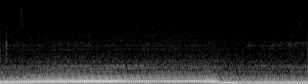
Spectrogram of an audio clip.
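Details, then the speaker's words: 1987 Chevrolet Celebrity Eurosport 2.8 V6, driving at about 15 mph with the automatic transmission warmed up, after replacing a bad vacuum modulator: steady drone, then a clean upshift with no slip or flare, where before second gear dragged. "i can already tell the car is like 100 like brand new again shifts are way better"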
